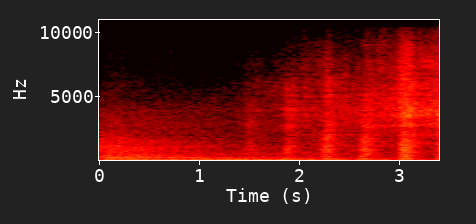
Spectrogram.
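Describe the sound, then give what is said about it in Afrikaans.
A steam train hisses steadily, with a run of rhythmic puffs of steam building in the second half as it pulls in. Moderately loud, with no voices. “Die heel eerste ding wat hy opmerk toe hy van die trein afklim, is hoe stil die omgewing is.”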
